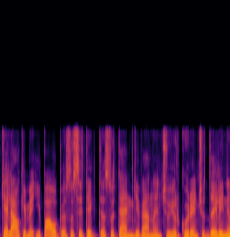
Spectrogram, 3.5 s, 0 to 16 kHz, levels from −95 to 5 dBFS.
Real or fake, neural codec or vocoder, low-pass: fake; codec, 16 kHz, 4 kbps, X-Codec, HuBERT features, trained on LibriSpeech; 7.2 kHz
